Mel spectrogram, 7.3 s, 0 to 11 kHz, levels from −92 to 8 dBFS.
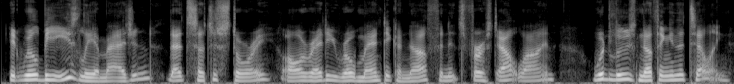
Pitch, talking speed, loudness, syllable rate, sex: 165 Hz, 180 wpm, -20 LUFS, 5.6 syllables/s, male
